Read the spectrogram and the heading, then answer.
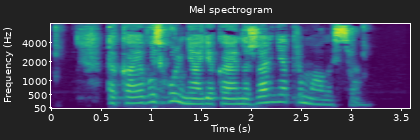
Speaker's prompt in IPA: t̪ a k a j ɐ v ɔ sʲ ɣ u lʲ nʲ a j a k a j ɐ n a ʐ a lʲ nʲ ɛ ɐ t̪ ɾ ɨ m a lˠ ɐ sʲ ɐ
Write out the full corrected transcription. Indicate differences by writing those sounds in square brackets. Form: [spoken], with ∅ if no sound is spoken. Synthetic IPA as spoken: t̪ a k a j ɐ v ɔ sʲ ɣ u lʲ nʲ a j a k a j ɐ n a ʐ a lʲ nʲ ɛ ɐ t̪ ɾ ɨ m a lˠ ɐ sʲ ɐ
